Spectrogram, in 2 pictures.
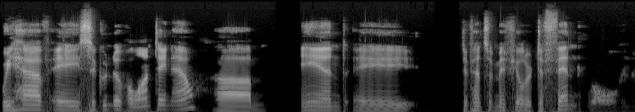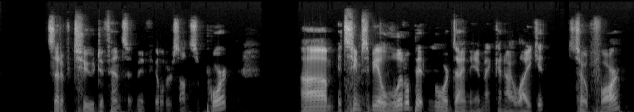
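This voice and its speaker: A man's voice: medium pitch, animated, normal speed, fairly bright tone, no echo. An American man hosting a casual game commentary from home, chatty and rambling, often correcting himself. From United States. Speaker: gaming channel host. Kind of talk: casual let's-play commentary.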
